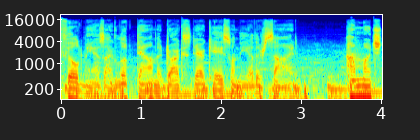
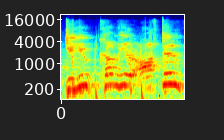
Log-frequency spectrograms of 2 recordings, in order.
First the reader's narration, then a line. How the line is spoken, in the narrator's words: I shouted lamely over the pounding music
